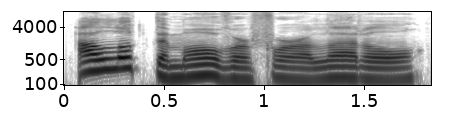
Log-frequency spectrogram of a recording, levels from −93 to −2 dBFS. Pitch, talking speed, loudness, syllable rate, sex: 170 Hz, 230 wpm, -16 LUFS, 5.4 syllables/s, female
